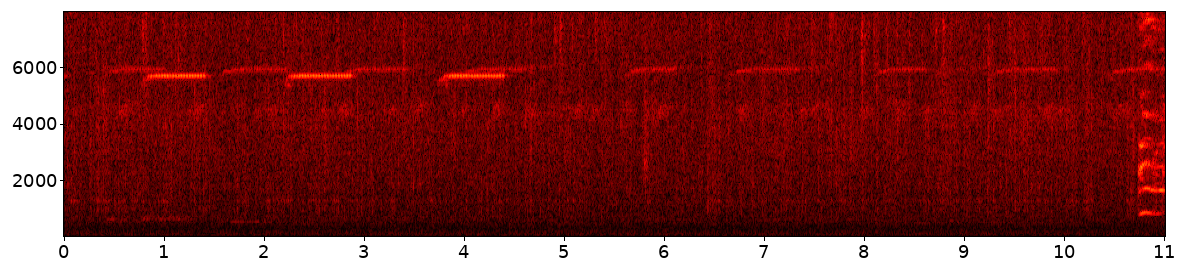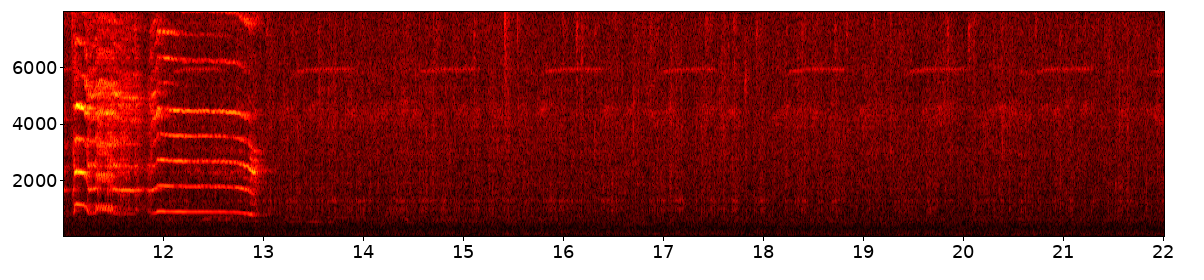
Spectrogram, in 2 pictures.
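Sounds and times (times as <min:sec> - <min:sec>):
rooster crowing in light rain: 0:10.7 - 0:13.2.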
